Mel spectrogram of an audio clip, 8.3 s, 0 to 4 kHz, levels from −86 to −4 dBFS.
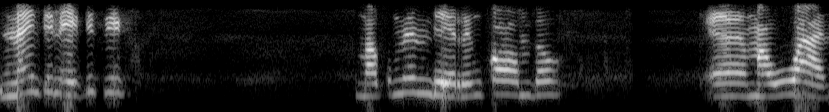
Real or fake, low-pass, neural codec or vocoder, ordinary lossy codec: real; 3.6 kHz; none; AAC, 32 kbps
